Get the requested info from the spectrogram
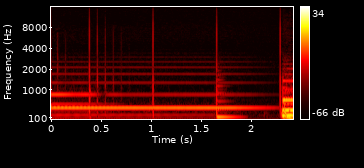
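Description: Background synthesizer music: one long held keyboard note slowly fading, with a brief lower note near the end.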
